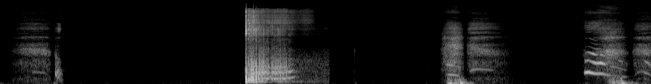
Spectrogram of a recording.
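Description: A series of four fart noises, fairly loud, separated by short silences. The second is the longest and rasping, and the last two are shorter, with sputtering, wet bursts.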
